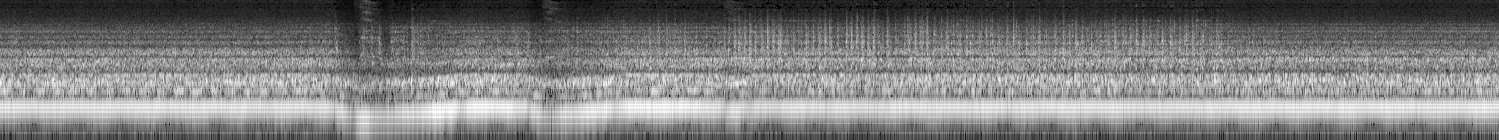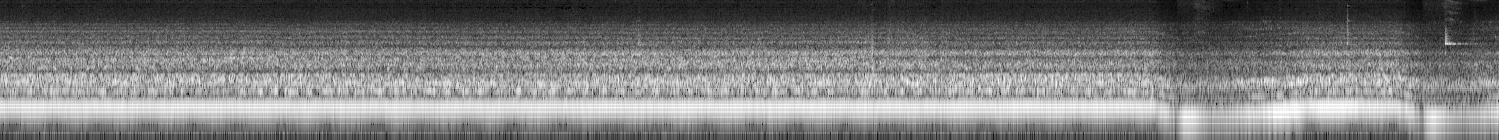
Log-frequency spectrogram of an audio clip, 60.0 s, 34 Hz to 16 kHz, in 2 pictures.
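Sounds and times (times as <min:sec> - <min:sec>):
diesel drilling rig drone: 0:00.0 - 0:59.9
fast rattle: 0:10.8 - 0:25.5.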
